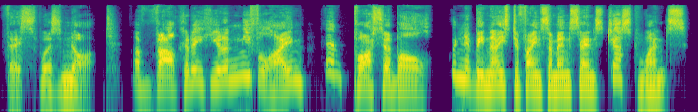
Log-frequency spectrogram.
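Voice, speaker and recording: An actor playing a wry, learned old severed head in a video game, a storyteller and guide with a husky Scottish voice. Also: male voice, on the high side, huge pitch swings, measured pace, a bit bright, no echo, studio quality, exaggerated voice. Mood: wry, lively. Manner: wry, eloquent, theatrical storyteller. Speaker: companion and guide. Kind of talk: video game character dialogue and lore storytelling.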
